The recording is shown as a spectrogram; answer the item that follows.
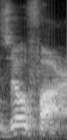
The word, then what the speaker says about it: Zophar: Okay, the friends, Eliphaz, Bildad, and Zophar. At least that's the way I pronounce them.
